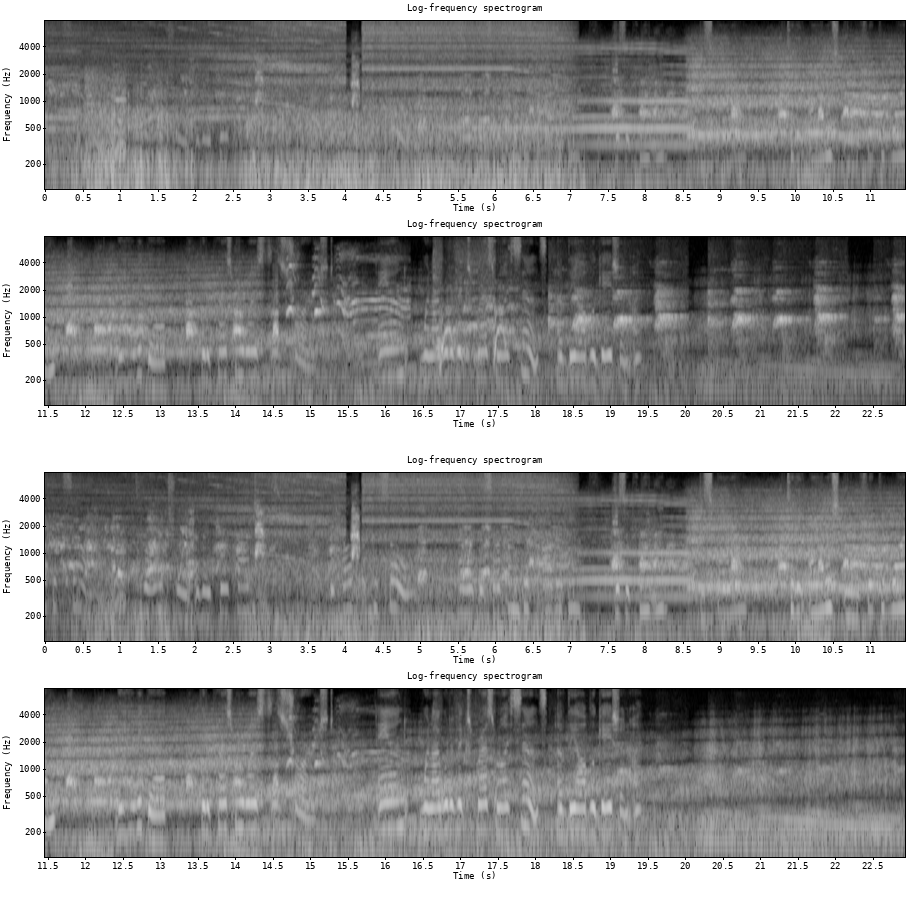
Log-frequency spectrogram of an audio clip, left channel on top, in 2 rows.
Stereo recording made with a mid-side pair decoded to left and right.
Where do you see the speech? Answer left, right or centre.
right.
